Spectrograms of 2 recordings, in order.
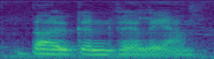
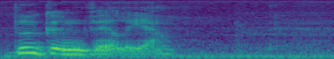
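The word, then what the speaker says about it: bougainvillea: where they come from and in Australia we pronounce it Bogen vilia but it actually the correct pronunciation is buganvilia so but to all of the Potters that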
